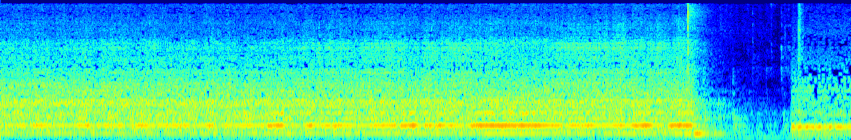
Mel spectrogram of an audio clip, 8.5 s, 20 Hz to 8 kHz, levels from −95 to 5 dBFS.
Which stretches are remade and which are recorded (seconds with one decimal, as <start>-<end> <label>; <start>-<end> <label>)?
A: 0.0-8.5 recorded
